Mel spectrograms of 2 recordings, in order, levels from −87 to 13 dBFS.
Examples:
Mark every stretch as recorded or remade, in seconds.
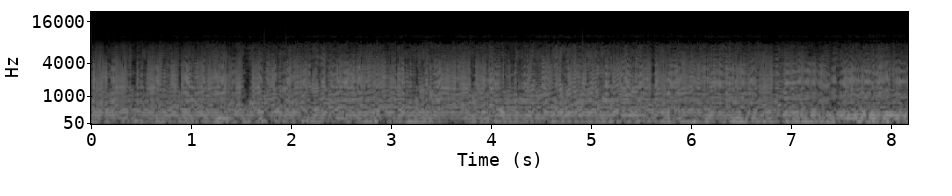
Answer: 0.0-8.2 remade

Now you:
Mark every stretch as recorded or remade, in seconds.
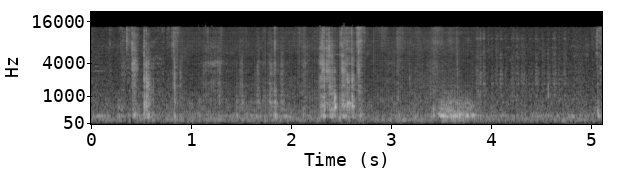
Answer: 0.0-0.8 recorded; 0.8-3.9 remade; 3.9-5.1 recorded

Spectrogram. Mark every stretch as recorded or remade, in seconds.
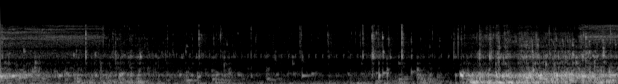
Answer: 0.0-5.1 recorded; 5.1-6.2 remade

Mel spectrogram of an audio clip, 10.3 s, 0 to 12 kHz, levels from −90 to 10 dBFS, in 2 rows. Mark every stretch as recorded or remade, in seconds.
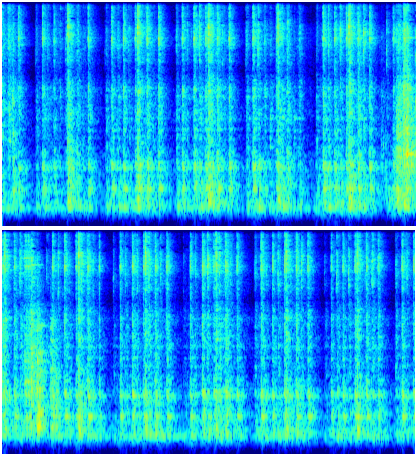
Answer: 0.0-10.3 recorded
